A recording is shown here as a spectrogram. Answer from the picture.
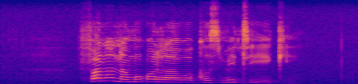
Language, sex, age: Venda, male, 28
